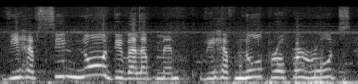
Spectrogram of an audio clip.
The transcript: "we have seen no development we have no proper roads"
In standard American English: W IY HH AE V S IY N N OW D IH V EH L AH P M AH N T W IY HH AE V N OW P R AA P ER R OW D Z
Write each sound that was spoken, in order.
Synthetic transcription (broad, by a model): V IY HH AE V S IY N N OW D IH V EH L AH P M AH N T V IY HH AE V N OW P R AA P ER R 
